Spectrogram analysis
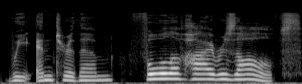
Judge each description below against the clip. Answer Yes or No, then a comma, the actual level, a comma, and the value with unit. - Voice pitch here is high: Yes, high, 210 Hz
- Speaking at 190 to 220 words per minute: No, average, 140 wpm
